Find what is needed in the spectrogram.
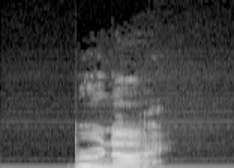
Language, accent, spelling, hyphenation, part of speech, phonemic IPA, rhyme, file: English, US, Brunei, Bru‧nei, proper noun, /bɹuˈnaɪ/, -aɪ, En-us-Brunei.ogg
- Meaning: A country in Southeast Asia. Capital: Bandar Seri Begawan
